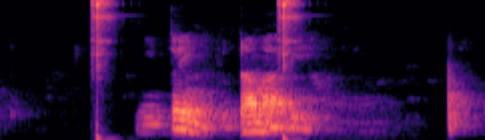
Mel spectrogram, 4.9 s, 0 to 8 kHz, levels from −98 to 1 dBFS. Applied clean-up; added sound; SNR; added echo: none; Tambourine; 1 dB; reverberation time 0.7 s.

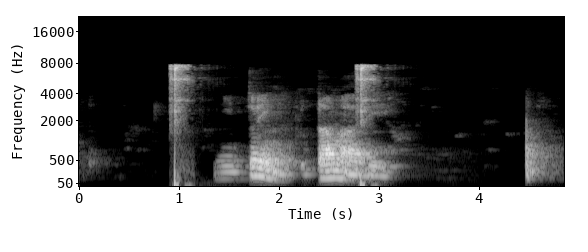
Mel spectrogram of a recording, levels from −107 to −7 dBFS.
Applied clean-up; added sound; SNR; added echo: classical method WPE with log-MMSE.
